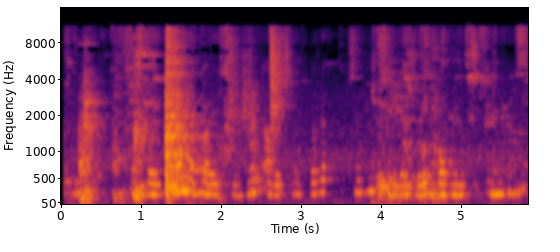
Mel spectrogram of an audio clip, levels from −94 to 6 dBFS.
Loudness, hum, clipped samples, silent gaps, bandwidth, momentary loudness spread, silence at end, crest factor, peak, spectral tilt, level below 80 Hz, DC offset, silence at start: -21 LUFS; none; under 0.1%; none; 11.5 kHz; 17 LU; 0 s; 22 dB; 0 dBFS; -4 dB/octave; -44 dBFS; under 0.1%; 0.05 s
